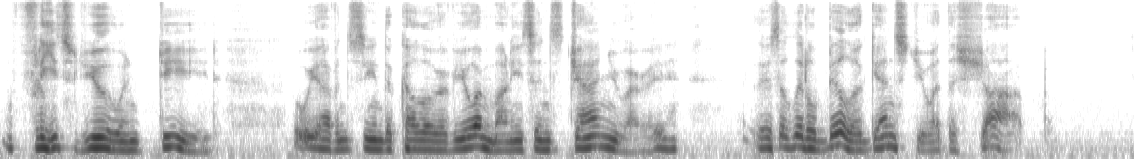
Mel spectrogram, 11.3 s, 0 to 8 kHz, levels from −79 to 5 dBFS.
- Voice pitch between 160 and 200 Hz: No, low, 130 Hz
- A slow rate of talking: Yes, slow, 115 wpm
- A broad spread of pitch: No, average, 3.5 semitones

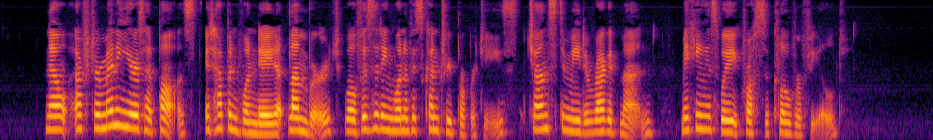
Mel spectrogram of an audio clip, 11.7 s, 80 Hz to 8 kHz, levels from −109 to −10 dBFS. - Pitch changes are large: No, average, 4.2 semitones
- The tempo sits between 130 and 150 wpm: No, average, 165 wpm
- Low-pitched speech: No, high, 215 Hz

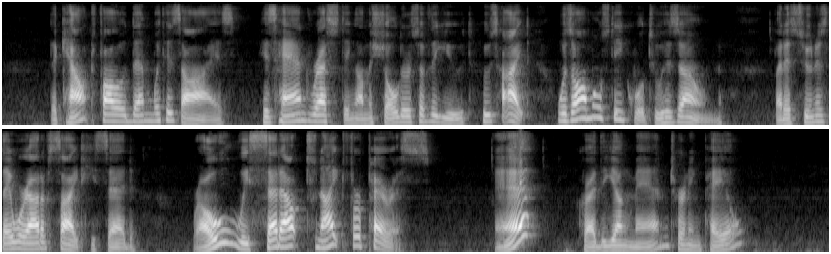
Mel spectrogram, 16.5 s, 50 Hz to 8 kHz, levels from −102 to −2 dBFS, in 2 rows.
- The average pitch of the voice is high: No, medium, 140 Hz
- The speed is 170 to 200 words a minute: Yes, average, 180 wpm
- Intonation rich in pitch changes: Yes, wide, 6.6 semitones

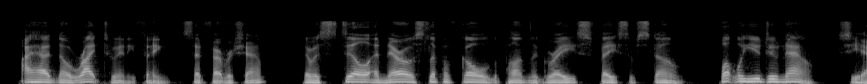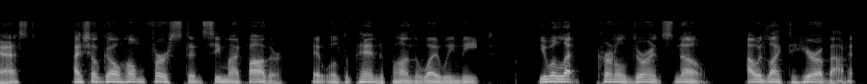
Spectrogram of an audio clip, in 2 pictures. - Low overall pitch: Yes, very low, 95 Hz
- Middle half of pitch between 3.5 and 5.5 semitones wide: Yes, average, 4.3 semitones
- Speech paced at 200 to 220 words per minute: Yes, fast, 205 wpm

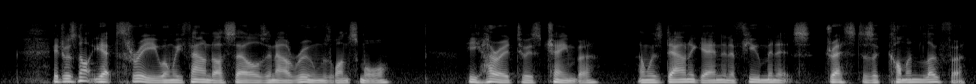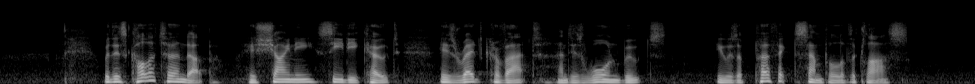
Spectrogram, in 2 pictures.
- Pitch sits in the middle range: No, low, 100 Hz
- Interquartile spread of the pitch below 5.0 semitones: Yes, average, 3.3 semitones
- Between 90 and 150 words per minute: No, average, 170 wpm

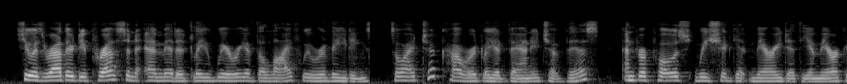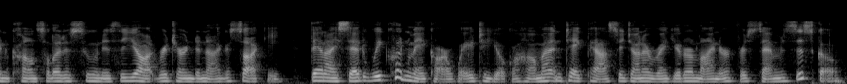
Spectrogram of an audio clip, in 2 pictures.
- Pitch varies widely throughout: No, average, 3.3 semitones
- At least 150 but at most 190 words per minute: No, fast, 205 wpm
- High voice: No, medium, 150 Hz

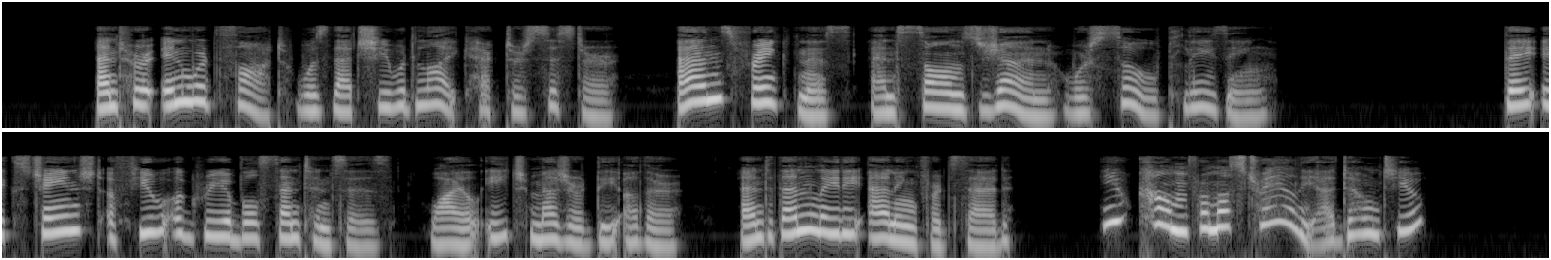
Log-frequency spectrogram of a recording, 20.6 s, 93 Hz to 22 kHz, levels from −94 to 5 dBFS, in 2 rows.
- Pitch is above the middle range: Yes, high, 220 Hz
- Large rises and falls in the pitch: Yes, wide, 6.7 semitones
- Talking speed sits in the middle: No, slow, 120 wpm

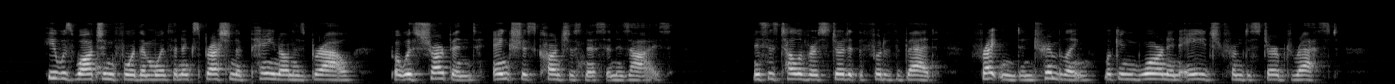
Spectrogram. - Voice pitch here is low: No, high, 230 Hz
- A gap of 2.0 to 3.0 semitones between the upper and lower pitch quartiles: Yes, narrow, 2.6 semitones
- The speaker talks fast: No, average, 170 wpm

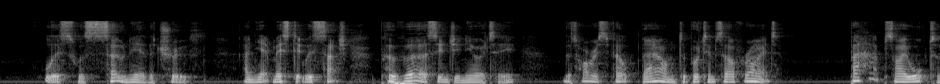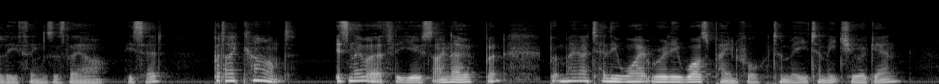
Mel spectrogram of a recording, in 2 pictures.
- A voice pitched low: Yes, low, 120 Hz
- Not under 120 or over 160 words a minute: No, average, 190 wpm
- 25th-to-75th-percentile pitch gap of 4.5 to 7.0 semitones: Yes, wide, 5.5 semitones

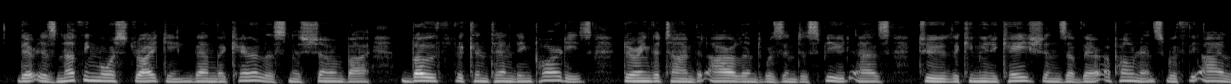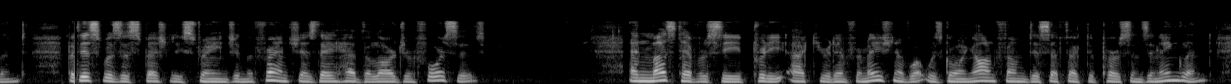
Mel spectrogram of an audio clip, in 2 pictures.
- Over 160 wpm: No, average, 155 wpm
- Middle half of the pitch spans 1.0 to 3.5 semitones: Yes, average, 2.9 semitones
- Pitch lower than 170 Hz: Yes, medium, 140 Hz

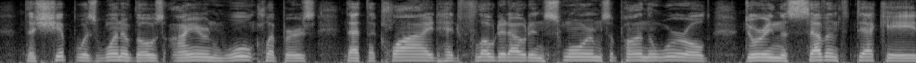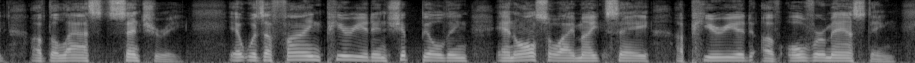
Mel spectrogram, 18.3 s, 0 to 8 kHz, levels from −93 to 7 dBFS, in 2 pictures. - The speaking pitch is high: No, medium, 140 Hz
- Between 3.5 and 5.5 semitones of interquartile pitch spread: No, narrow, 2.6 semitones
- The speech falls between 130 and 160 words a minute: Yes, average, 150 wpm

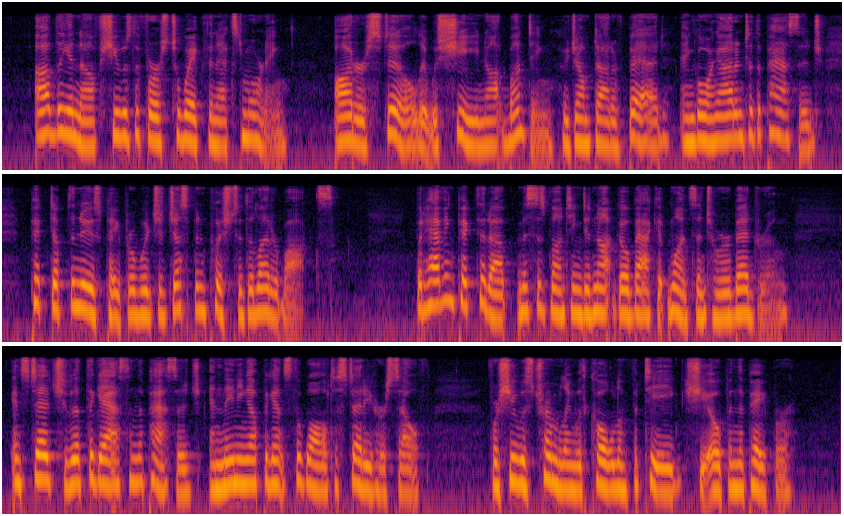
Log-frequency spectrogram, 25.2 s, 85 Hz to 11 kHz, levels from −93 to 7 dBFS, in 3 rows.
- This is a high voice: Yes, high, 195 Hz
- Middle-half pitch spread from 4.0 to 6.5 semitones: No, average, 3.4 semitones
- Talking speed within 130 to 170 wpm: No, fast, 205 wpm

